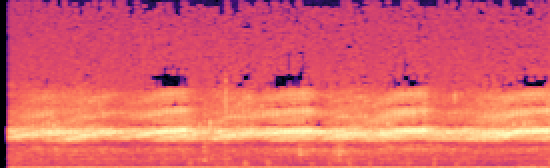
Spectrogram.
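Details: A dense spring peeper chorus in spring in southeast Wisconsin, countless high, piercing peeps blending into a steady shrill ring over a low rumble, with a woodpecker pecking; spring peeper.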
